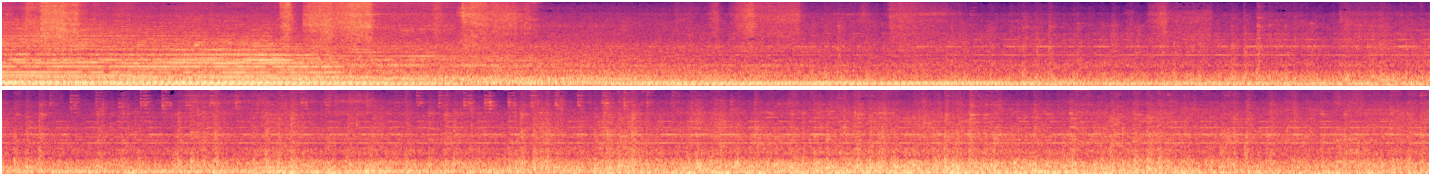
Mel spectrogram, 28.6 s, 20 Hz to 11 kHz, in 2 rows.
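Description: Diesel locomotive horn sounding over the engine's low rumble as CFNR 2269 passes, the horn ending about three seconds in. Then a string of freight boxcars rolls by with wheels clacking over the rails, while the crossing's warning bell keeps up a steady high tone.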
